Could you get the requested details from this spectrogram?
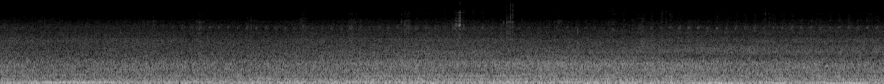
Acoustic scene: street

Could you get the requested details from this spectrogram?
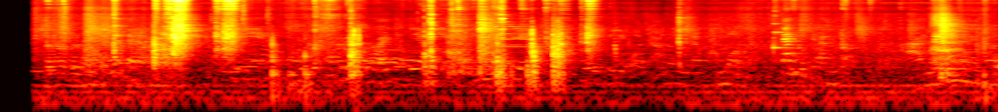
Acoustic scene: restaurant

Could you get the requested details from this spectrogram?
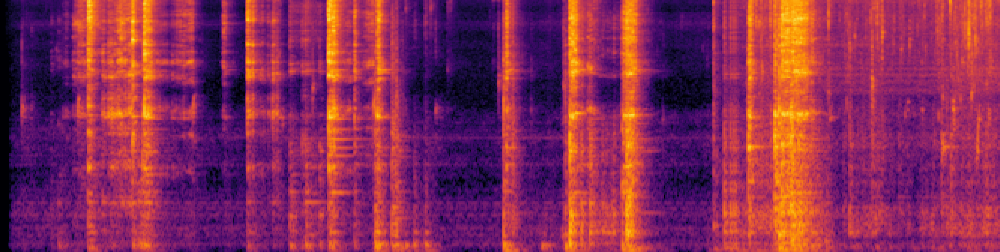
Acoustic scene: kitchen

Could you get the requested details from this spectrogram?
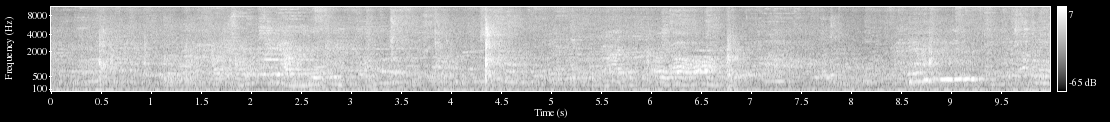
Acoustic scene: restaurant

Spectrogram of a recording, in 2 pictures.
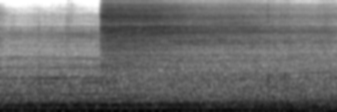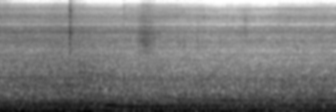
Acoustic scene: bus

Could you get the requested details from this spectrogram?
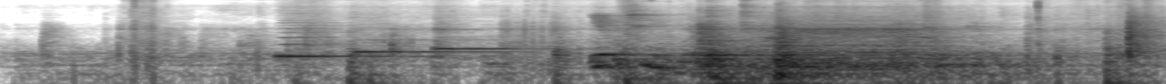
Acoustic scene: elevator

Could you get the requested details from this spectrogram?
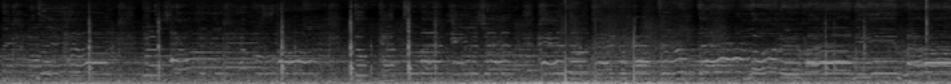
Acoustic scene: car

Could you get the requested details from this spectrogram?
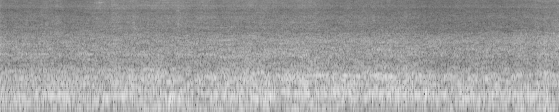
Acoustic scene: subway train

